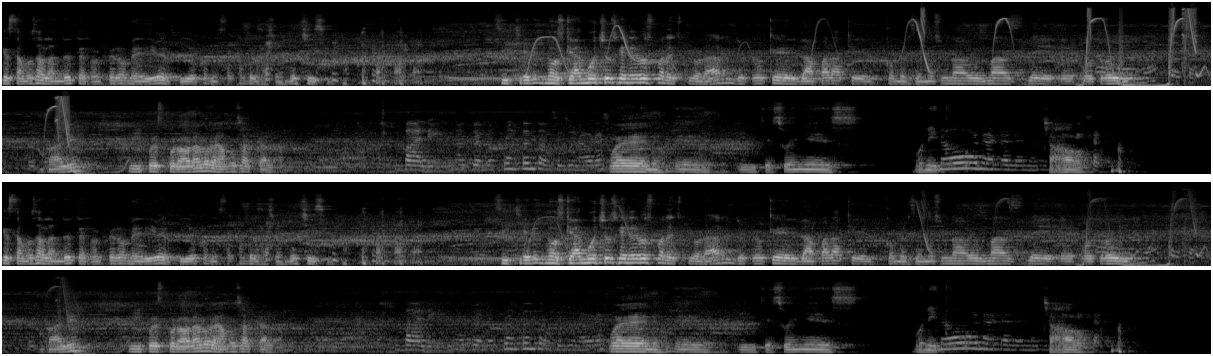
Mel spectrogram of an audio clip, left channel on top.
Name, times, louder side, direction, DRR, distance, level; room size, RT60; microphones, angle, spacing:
voice 1, 0.0-3.2 3.7-4.2 5.0-11.4 12.5-12.9 13.4-14.9 18.2-20.6 21.2-21.5 22.6-23.0, equal, ahead, 9 dB, 0.8 m, -29 dB
sound 1, 1.0-19.6, left 1 dB, 20° right, 4.4 m, -45 dB
voice 2, 3.1-3.4 3.7-4.1 5.0-5.8 10.9-12.7 16.0-18.4 21.3-23.0, left 2 dB, 40° left, 2 dB, 1.3 m, -43 dB
sound 2, 3.5-3.6 3.9-9.6 9.8-10.4 10.7-12.2 12.5-13.4, left 8 dB, 85° left, 0.7 m, -42 dB
17.5 x 8.1 x 6.5 m, 0.65 s
head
